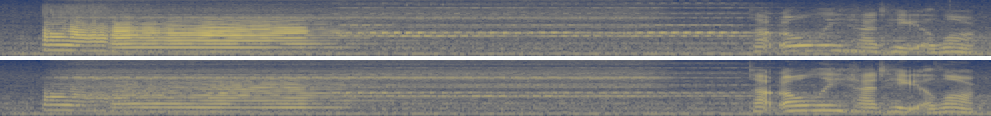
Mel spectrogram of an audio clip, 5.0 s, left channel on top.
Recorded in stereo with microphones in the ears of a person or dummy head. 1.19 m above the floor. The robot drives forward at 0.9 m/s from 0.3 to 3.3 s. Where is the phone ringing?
20° left (ahead or behind), 1.8 m; by 3.8 s 10° left (ahead or behind), 3.5 m.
